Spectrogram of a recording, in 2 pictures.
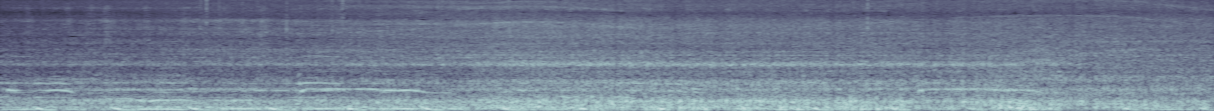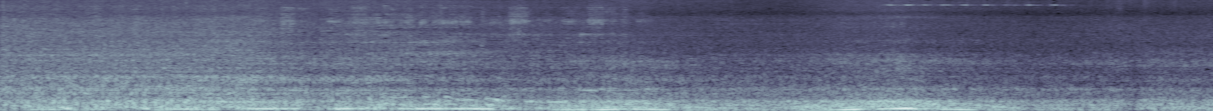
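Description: Steady low rumble of a motor vehicle, easing off over the last few seconds.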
